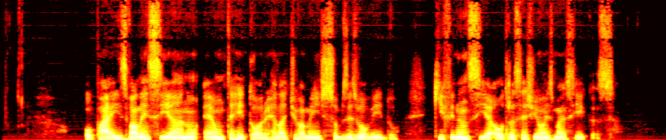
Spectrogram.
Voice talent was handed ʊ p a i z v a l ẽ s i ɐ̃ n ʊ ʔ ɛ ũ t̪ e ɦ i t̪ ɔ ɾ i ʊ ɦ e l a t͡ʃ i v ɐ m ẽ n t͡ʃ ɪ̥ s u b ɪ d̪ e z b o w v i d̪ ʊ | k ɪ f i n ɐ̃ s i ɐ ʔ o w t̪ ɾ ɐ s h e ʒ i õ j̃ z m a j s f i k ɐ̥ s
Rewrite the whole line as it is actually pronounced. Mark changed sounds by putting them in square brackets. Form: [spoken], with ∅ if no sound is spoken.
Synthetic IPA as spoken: ʊ p a i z v a l ẽ s i ɐ̃ n ʊ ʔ ɛ ũ t̪ e ɦ i t̪ ɔ ɾ [j] ʊ ɦ e l a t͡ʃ i v ɐ m ẽ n t͡ʃ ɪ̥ s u b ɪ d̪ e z [v] o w v i d̪ ʊ | k ɪ f i n ɐ̃ s i ɐ ʔ o w t̪ ɾ ɐ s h e ʒ i õ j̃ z m a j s [h] i k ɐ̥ s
